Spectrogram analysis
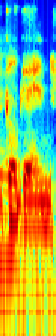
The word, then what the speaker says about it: Gogaine: I bought a drug called Gogaine from a head shop, and Gogaine rhymes with cocaine, so you can guess it's a stimulant.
